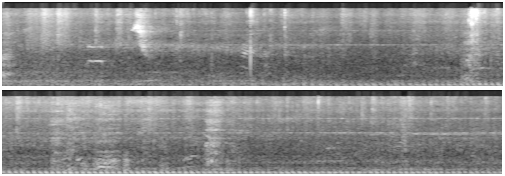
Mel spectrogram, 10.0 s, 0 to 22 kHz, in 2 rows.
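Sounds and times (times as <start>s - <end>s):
engine idling: 0.0s - 10.0s.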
